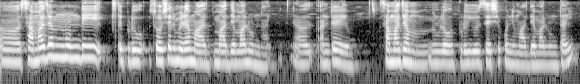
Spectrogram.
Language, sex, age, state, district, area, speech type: Telugu, female, 30-45, Telangana, Hyderabad, rural, spontaneous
